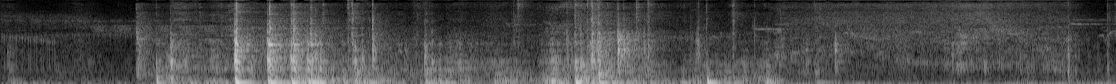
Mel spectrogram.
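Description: Electrical cords and a plastic thermostat unit handled and pulled across a wooden tabletop: a quick run of clicks, knocks and rustling, then a softer sliding hiss near the end.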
